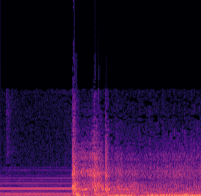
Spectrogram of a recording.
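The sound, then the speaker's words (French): A truck engine starts up: a brief whining crank, then it catches with a sudden loud roar and settles into a steady rumbling idle. No one speaks. “J'ai les clés du camion. Peut-être maintenant que les esprits se sont vengés, Ils me laisseront démarrer. Je vais voir si ça démarre.”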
